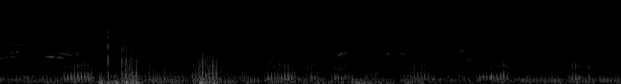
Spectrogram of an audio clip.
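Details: Sleeping cat snoring: soft, continuous rumbling snores with each breath; harmless snoring during sleep.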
